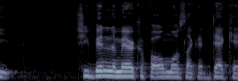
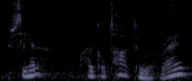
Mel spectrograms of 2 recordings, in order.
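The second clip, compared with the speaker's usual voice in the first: hushed whisper to a buddy; 2 semitones higher, 16 dB quieter than usual. Retold or imitated. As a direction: whisper it so she can't hear. Retold secret aside to friend at club.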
